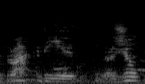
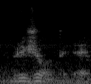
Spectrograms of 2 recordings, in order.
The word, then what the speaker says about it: braciole: It's pronounced differently, different people. It looks like Braciole is the closest, right? Braciole.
